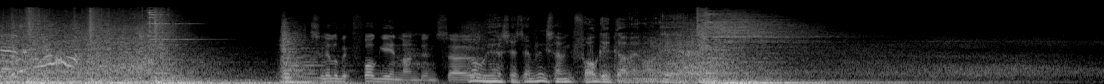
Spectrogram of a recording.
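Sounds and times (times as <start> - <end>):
jet engine rumble: 8.6 - 11.0.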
